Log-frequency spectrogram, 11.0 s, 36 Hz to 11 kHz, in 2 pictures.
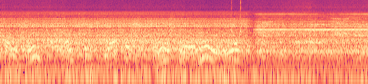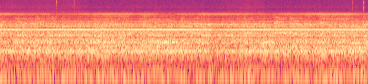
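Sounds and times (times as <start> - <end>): radio static and hiss: 0.0 - 11.0
high steady whistle: 3.8 - 11.0.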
